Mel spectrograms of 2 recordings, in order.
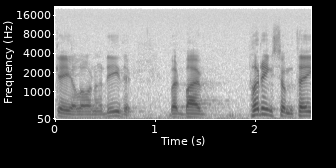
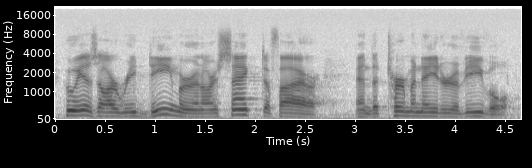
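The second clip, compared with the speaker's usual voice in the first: preaching at full force; 4 semitones higher, 5 dB louder than usual. Acted.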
